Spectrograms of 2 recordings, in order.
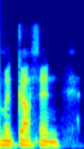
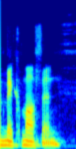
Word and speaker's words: MacGuffin: And Matt, I'm so glad that you properly pronounced an object used to advance the plot, a MacGuffin. That other podcast you listen to would have called it a McMuffin.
